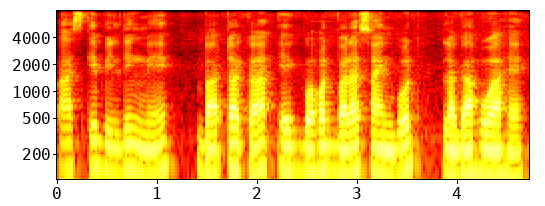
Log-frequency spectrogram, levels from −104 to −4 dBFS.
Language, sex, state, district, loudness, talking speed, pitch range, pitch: Hindi, male, Arunachal Pradesh, Papum Pare, -17 LUFS, 165 wpm, 115-130 Hz, 120 Hz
